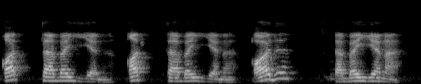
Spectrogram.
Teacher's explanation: Kita idghamkan qad tabayyana. Dal sudah menjadi ta. Jangan kita baca dal lagi. Jangan kita baca qad tabayyana.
